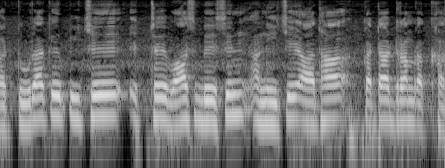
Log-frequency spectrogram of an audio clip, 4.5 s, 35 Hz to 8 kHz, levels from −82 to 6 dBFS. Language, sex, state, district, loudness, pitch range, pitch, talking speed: Chhattisgarhi, male, Chhattisgarh, Bilaspur, -14 LUFS, 150-175 Hz, 165 Hz, 200 wpm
